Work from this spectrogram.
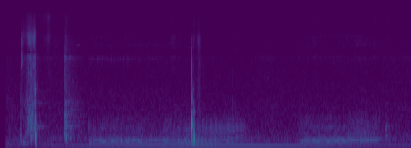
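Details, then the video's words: Retro the cat growls in irritation at a scrap of paper that fell from the paper wad he was playing with. Two low, rumbling, purr-like stretches of about two seconds each, with a few clicks and knocks and a steady hum. "Retro Growls At Paper Scrap"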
